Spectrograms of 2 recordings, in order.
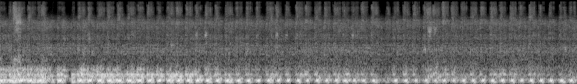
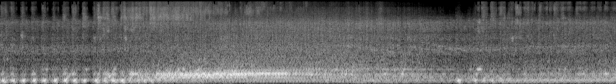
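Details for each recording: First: Big-turbo Suzuki TL1000R V-twin with 560cc injectors and Power Commander, during idle tuning: lumpy idle pulsing about three times a second with uneven beats and throttle blips; owner says it is running leaner, lean idle. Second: Big-turbo Suzuki TL1000R V-twin with 560cc injectors and Power Commander, after idle tuning: lumpy even idle, a quick blip that rises and falls cleanly, then back to steady idle; owner happy with it, normal idle.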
